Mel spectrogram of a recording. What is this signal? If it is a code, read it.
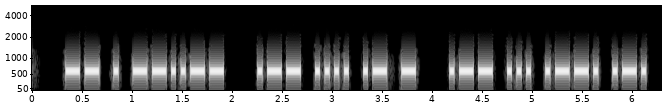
Morse code, heard as a keyed tone, about 25 wpm, 600 Hz. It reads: ME, WHAT WSPR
